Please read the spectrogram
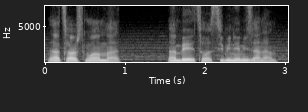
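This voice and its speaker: A man voicing a young female jinn who is obsessed and possessive, speaking softly with a menacing edge. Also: medium pitch, steady tone, smooth, soft background music, natural voice.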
